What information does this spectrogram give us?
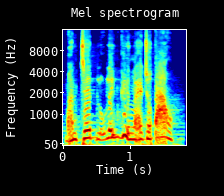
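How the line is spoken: Commander shouting. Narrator (Vietnamese): thằng chỉ huy hét lên

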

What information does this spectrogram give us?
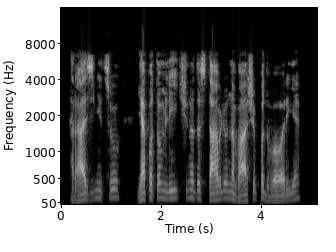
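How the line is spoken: Conspiratorial whisper. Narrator (Russian): прошептал казначей, заговорщически подмигивая

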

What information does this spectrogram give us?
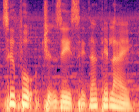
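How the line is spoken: Urgent anxious question. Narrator (Vietnamese): cẩn thận nhẹ nhàng, trong lòng gấp giọng hỏi

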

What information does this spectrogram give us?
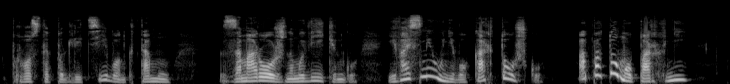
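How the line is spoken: Whispered. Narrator (Russian): прошептал Иккинг

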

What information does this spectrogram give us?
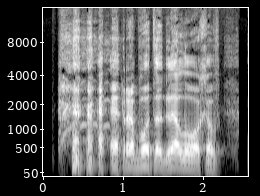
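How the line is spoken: Laughing. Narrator (Russian): рассмеялся знакомец Гу

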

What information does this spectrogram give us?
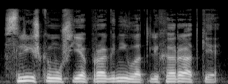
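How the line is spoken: Grumbling. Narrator (Russian): проворчал Боркман

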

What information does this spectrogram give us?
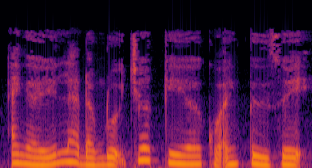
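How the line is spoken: Gentle speech. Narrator (Vietnamese): Cô nhẹ nhàng nói

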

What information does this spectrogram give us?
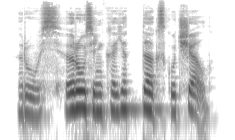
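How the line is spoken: Whispering between kisses. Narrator (Russian): шептал я между поцелуями

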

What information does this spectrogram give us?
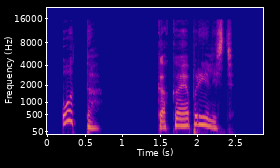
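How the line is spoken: Delighted exclamation. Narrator (Russian): воскликнула Гортензия

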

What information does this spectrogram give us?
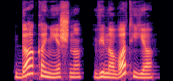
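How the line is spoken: Snapping retort. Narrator (Russian): огрызнулся Марат

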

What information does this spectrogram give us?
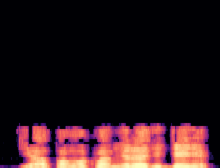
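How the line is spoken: Through gritted teeth. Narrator (Russian): бросил он сквозь зубы

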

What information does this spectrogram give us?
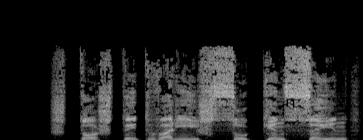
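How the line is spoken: Roar. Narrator (Russian): взревел он

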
